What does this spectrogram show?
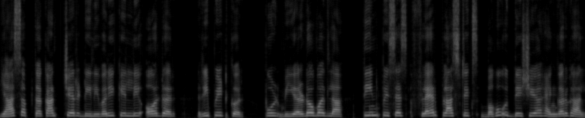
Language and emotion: Goan Konkani, neutral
